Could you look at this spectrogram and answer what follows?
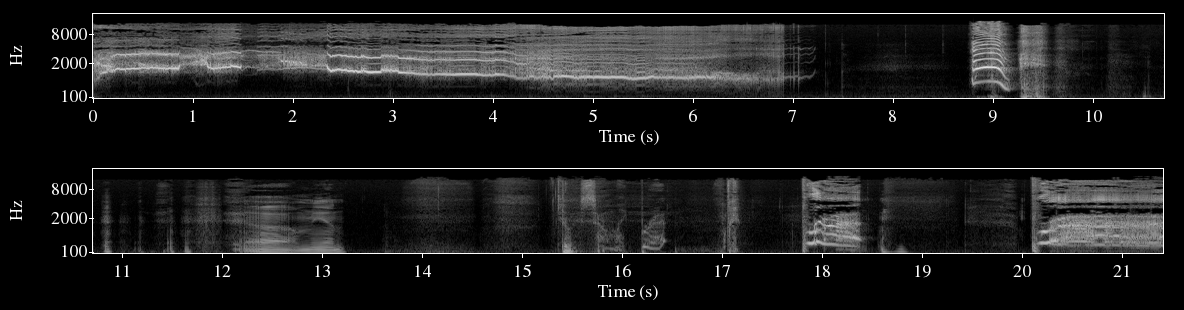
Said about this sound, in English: If it ends in terror, I'll just add some screaming. Okay, perfect. Yeah. Bloody murder. That works.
